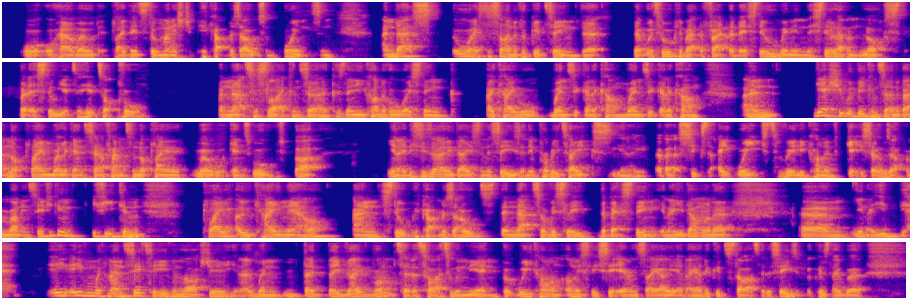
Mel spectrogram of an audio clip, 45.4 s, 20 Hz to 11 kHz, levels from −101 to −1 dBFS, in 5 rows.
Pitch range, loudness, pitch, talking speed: 105-125 Hz, -22 LUFS, 115 Hz, 250 wpm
